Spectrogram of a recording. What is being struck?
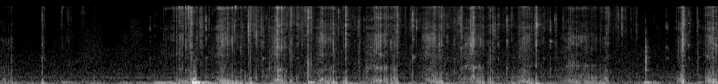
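Bar of soap scraped with a knife blade.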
